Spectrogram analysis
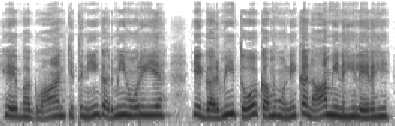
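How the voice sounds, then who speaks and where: A woman's voice: fairly high pitch, measured pace, warm tone, faint music behind, close to an everyday voice. A woman voicing a poor, weary, devoted village mother in a cartoon story, speaking tenderly, earnestly and plaintively.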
